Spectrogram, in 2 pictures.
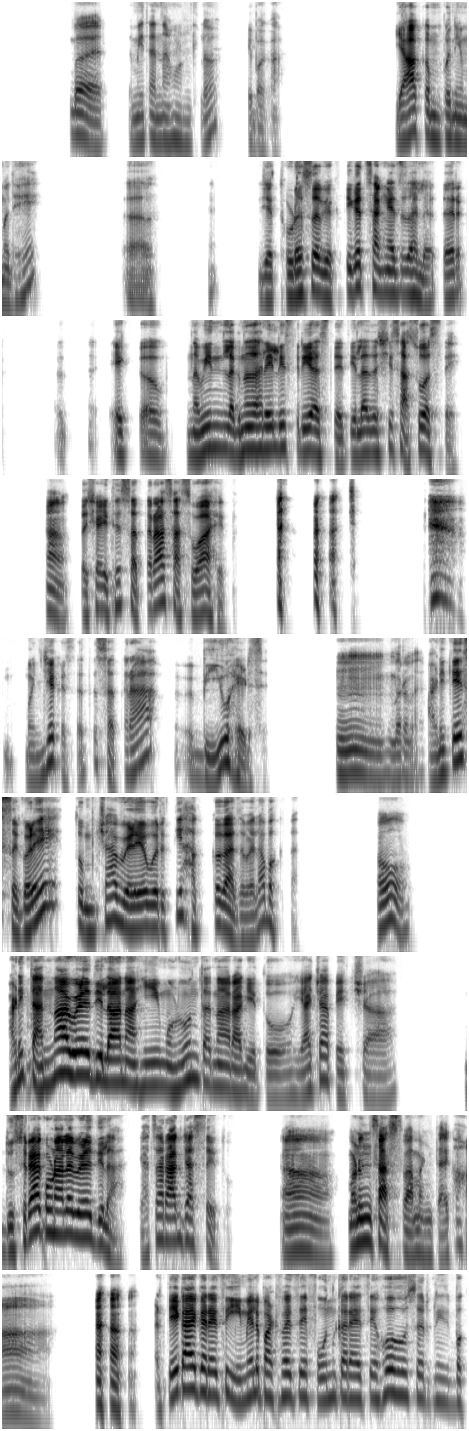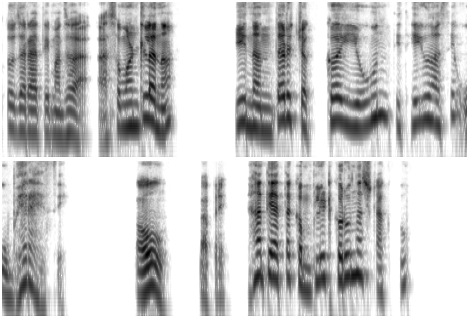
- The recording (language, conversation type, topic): Marathi, podcast, नकार देताना तुम्ही कसे बोलता?
- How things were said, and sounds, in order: tapping; other noise; chuckle; inhale; other background noise; chuckle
